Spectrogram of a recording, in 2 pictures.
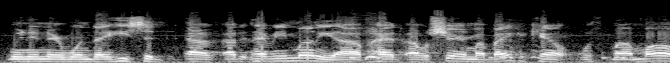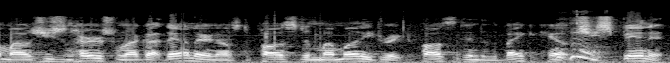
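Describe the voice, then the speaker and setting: A man's voice: medium pitch, fast talker, poor audio. Profane rambling storyteller, man from Virginia. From Virginia, United States. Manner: profane, rambling anecdotes, laughs a lot. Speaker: storyteller in casual chat. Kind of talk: casual chat.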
